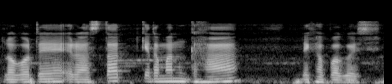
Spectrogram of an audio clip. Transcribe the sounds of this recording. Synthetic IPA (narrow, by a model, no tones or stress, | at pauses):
lɔɡɔtɛɹastat̚kɛtamanɡʱa | dɛkʰapʊaɡojsɛ̥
